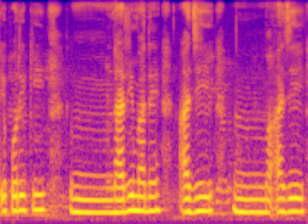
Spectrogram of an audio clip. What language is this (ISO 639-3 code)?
ori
